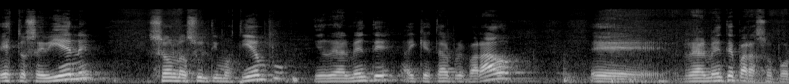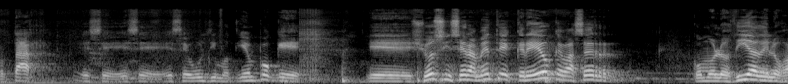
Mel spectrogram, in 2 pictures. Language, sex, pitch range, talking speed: Spanish, male, 150-205 Hz, 135 wpm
